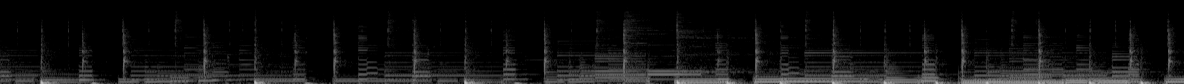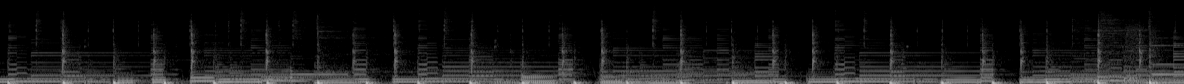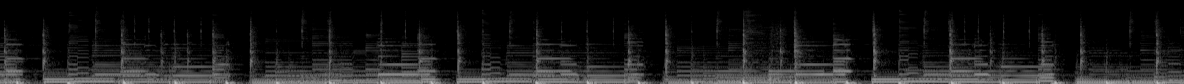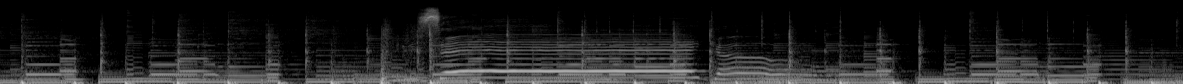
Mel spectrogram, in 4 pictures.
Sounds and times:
Music: 0.0 - 47.3.

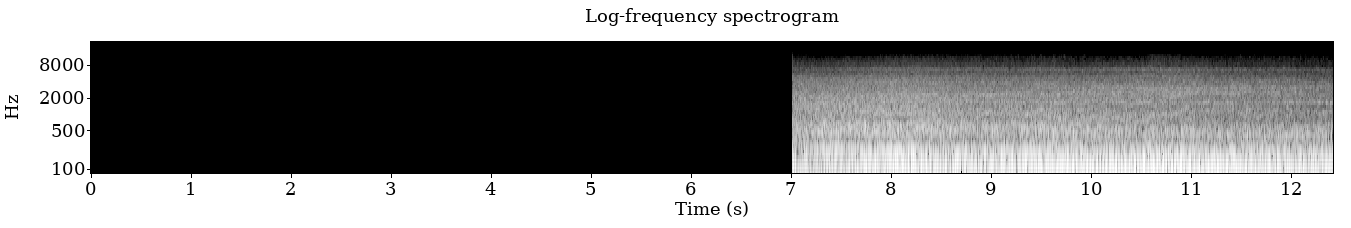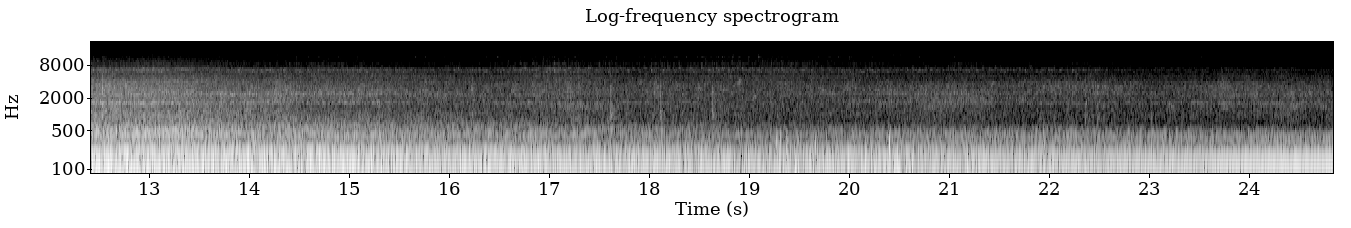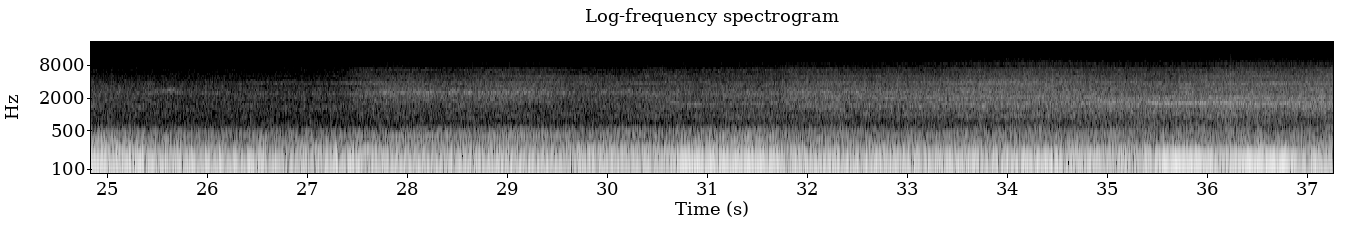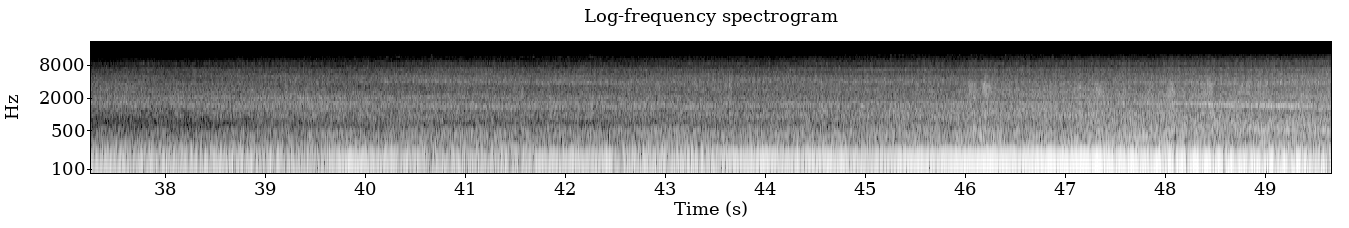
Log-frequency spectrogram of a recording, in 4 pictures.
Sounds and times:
Vehicle: 7.0 - 49.6.

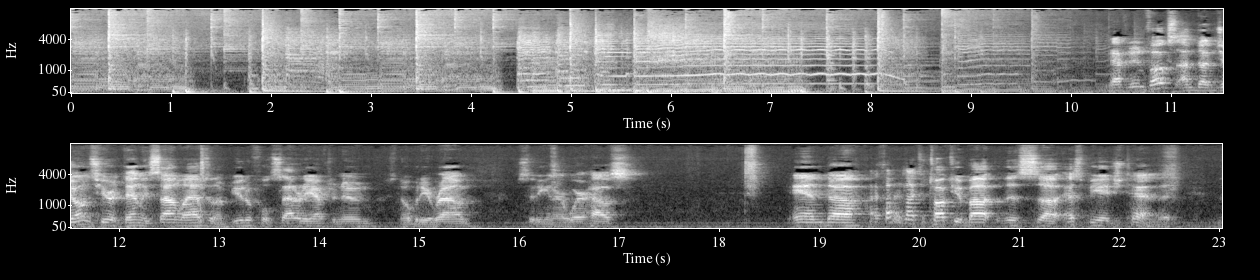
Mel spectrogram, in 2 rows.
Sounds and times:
Speech: 10.4 - 17.2, 18.7 - 22.6.

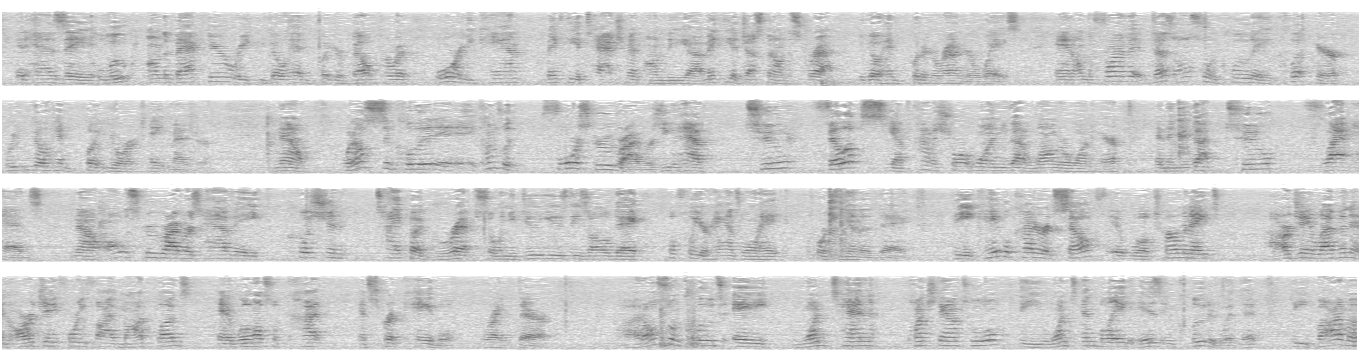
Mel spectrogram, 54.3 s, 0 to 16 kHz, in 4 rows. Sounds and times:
Speech: 0.0 - 46.3, 46.9 - 54.2.

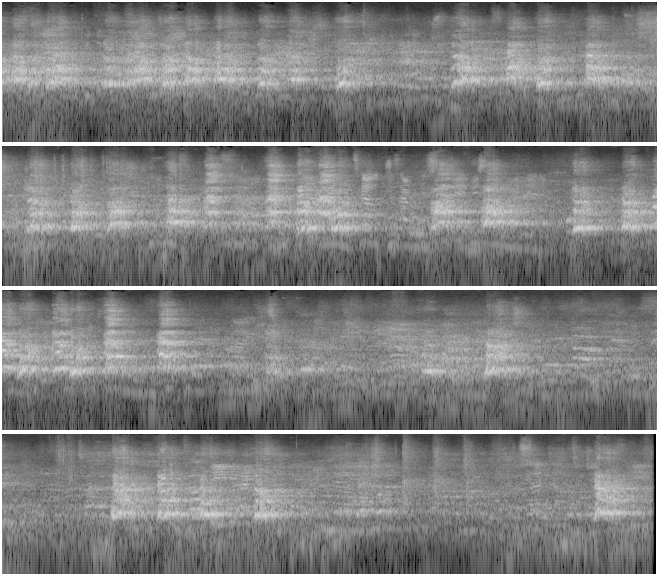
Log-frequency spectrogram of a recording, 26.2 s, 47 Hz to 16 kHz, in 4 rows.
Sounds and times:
Speech: 0.0 - 26.1.

